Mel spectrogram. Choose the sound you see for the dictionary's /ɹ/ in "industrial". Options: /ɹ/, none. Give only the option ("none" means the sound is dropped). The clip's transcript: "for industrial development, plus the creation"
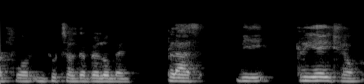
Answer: none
